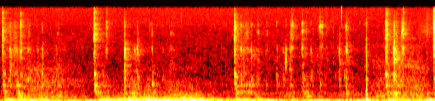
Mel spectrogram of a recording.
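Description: Computer keyboard being typed on: faint, irregular keystrokes as a word is entered.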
